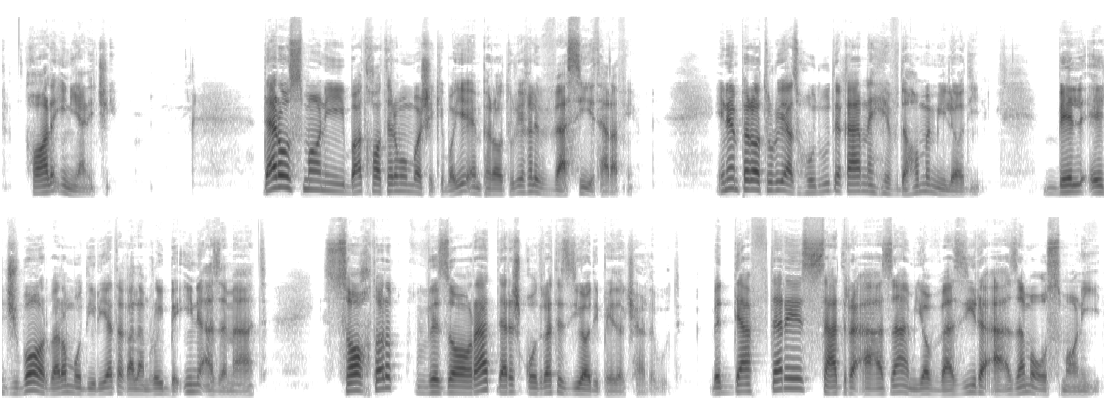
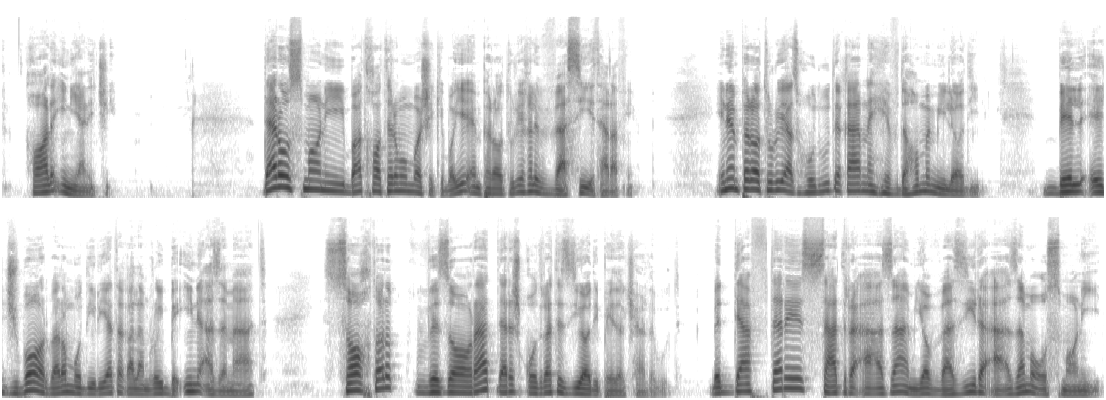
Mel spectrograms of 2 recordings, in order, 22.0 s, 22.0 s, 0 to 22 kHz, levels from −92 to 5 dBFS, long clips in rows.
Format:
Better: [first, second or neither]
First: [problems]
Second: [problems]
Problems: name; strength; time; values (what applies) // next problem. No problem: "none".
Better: second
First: thin; very; fading below 600 Hz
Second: none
